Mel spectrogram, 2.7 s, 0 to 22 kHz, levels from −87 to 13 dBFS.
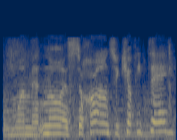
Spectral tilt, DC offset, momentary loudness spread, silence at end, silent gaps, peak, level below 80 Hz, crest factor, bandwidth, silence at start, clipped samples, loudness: -5.5 dB/octave; under 0.1%; 5 LU; 0 s; none; -10 dBFS; -54 dBFS; 14 dB; 7.8 kHz; 0.05 s; under 0.1%; -23 LUFS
